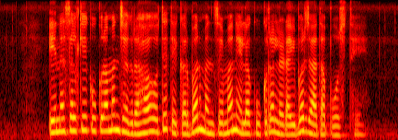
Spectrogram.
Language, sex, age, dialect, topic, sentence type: Chhattisgarhi, female, 18-24, Central, agriculture, statement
